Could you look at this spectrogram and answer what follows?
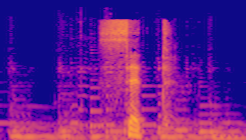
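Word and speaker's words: sept: one z s set with enough this okay so as you can see now we have a p on the seven but we don't pronounce it and we have X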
